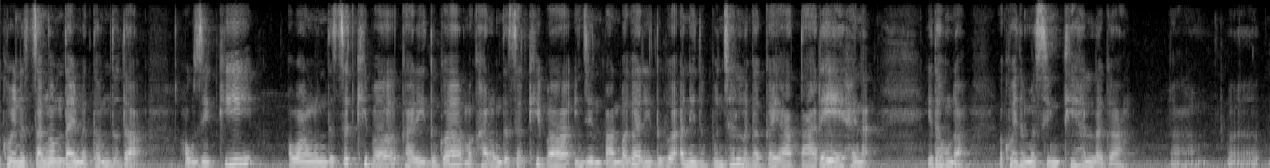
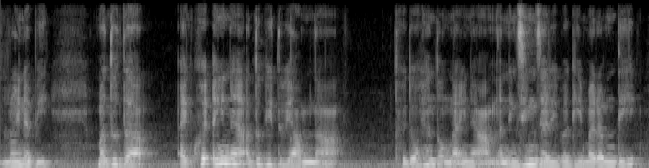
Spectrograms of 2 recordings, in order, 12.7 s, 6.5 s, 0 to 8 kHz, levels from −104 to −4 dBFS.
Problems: background sounds at intervals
